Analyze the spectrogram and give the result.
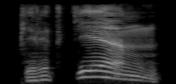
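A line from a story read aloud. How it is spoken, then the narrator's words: Growling. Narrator (Russian): прорычала Катран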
